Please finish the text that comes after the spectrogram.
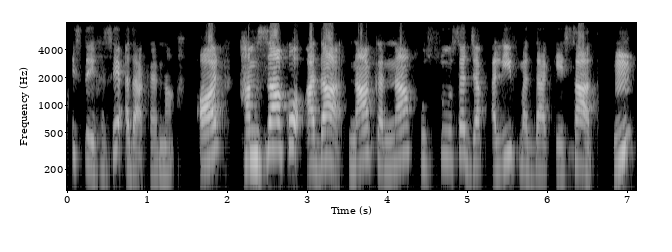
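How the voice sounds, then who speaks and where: A woman with a fairly high, sharp voice teaches an online Quran recitation class, walking through it step by step and demonstrating how letters sound. She keeps checking that her students are following, repeating "theek hai" and "hm?".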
